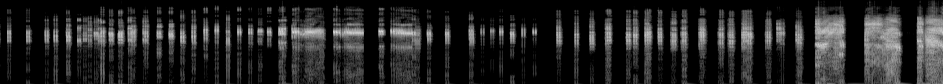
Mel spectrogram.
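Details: Swiftlets in a lure track for swiftlet farming meant to pull birds in: long trains of quick high clicks and short chirps, a denser twittering stretch in the middle, and a few loud harsh bursts near the end.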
